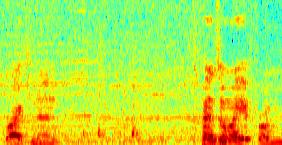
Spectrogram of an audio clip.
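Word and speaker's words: Räikkönen: Raikkonen, by the way, some people call him Raikkonen, but I believe it is pronounced Raikkonen.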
